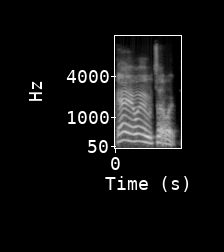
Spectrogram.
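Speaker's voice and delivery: high-pitched mock Brooklyn accent. Brooklyn toy-table shopper greeting another, in a hammed-up Brooklyn accent. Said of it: "that's my Brooklyn accent".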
